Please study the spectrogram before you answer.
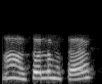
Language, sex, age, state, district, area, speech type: Tamil, female, 45-60, Tamil Nadu, Vellore, rural, conversation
